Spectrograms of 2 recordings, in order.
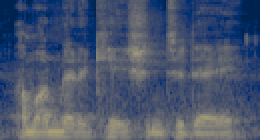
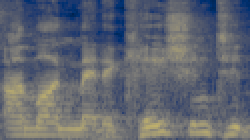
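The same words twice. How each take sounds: First: It is said meekly, as if ashamed. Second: It is said firmly, with strength. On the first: The speaker feels partly to blame. The speaker calls it wrong. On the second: The speaker does not care what others think. The speaker calls it right.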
